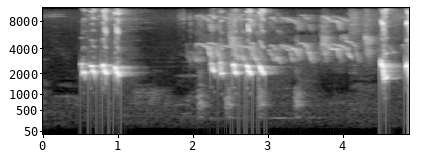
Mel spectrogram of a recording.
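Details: Sooty-headed bulbul female in breeding condition calling to males, two chattering runs of four to five notes with faint chirps between, ending in sharp loud clicks.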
